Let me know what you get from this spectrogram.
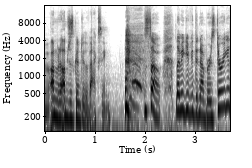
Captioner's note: laugh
